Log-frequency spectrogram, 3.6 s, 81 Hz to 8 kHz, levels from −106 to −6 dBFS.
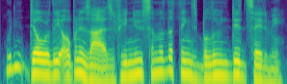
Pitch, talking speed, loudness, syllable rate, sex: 130 Hz, 285 wpm, -16 LUFS, 6.1 syllables/s, male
